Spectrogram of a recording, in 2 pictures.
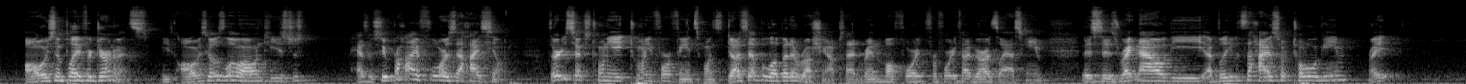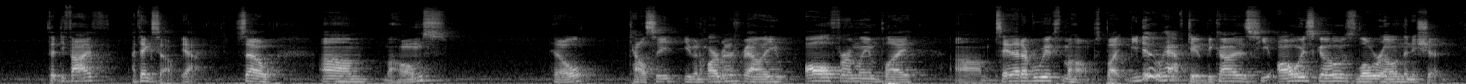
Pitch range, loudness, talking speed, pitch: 125-175 Hz, -23 LUFS, 195 wpm, 145 Hz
